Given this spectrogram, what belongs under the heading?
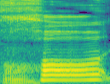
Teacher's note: خو کو خرخر کی آواز آئے گی. خو جیسے خراٹے لیتے ہیں.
